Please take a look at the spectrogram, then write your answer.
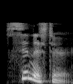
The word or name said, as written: sinister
